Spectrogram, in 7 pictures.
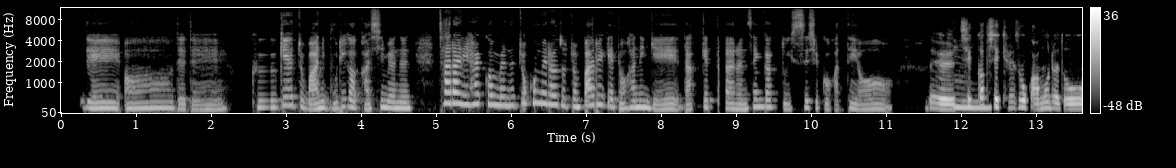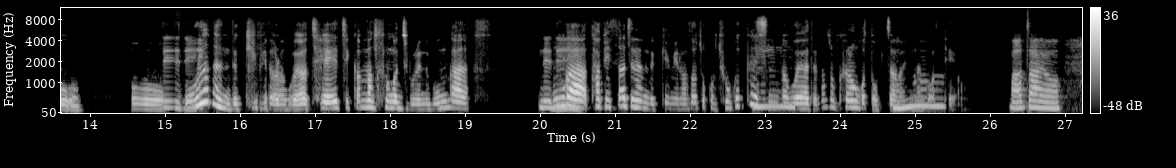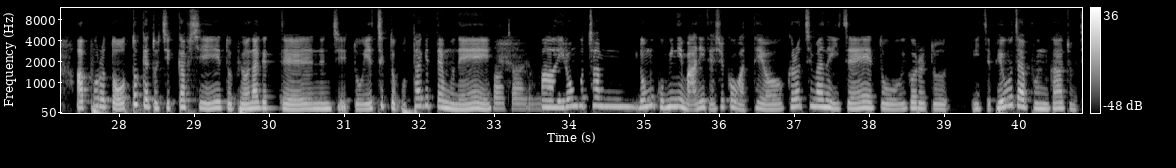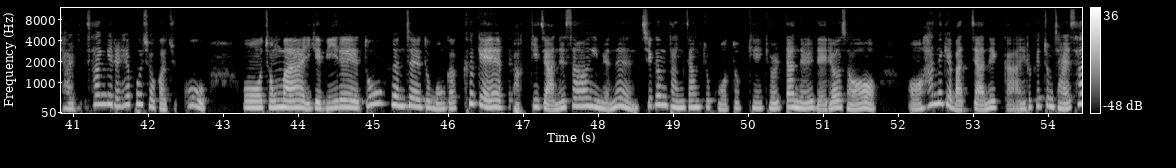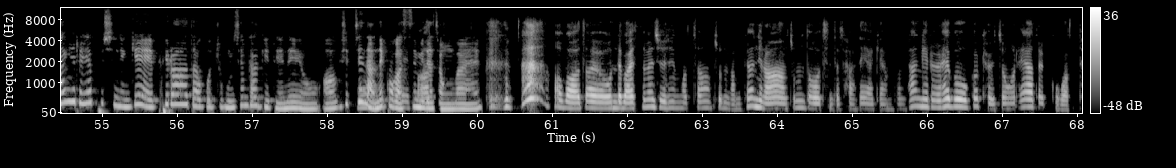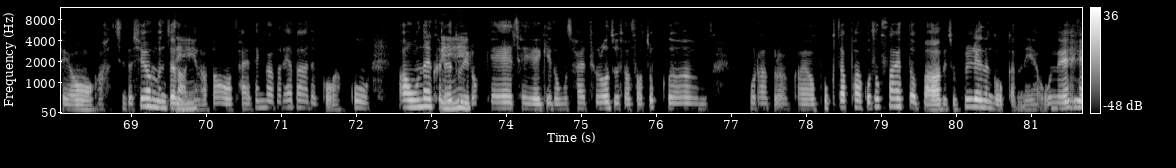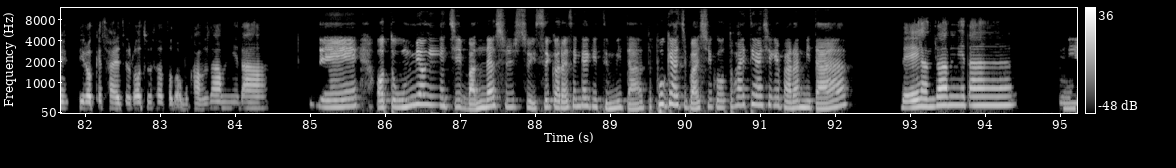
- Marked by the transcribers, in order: laughing while speaking: "느낌이더라고요"; other background noise; laughing while speaking: "그런"; tapping; laugh; laughing while speaking: "오늘"
- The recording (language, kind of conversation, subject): Korean, advice, 이사할지 말지 어떻게 결정하면 좋을까요?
